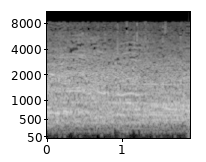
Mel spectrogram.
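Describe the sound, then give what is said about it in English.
A basketball home crowd of Fort Loramie fans whoops and cheers after an offensive foul by Legacy Christian, a dense, steady roar of many voices that holds at an even, loud level throughout. “Overshot it, offensive foul. Legacy fans don't like it. Redskin crowd whoops it up.”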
